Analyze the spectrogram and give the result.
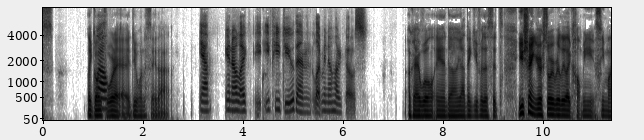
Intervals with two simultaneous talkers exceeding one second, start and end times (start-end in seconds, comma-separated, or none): none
